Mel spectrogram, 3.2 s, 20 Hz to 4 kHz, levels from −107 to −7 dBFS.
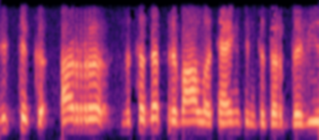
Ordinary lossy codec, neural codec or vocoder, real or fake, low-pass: AAC, 24 kbps; none; real; 3.6 kHz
